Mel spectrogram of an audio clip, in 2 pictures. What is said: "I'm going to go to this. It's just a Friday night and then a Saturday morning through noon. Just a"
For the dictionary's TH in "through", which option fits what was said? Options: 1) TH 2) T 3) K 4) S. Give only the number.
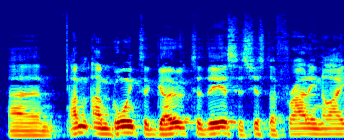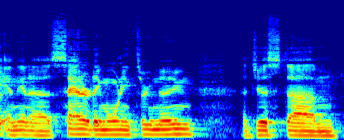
1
